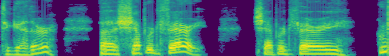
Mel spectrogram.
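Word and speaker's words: Fairey: right it's not it's it sounds like sounds like the goes across the yeah yeah people always want to say Farley faret I'm like no no it's just like too just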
